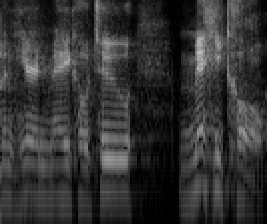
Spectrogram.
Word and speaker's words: Mexico: Mexico. That's the correct way to say it. Mexico. Mexico. All right. I kind of round that H off, but whatever.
